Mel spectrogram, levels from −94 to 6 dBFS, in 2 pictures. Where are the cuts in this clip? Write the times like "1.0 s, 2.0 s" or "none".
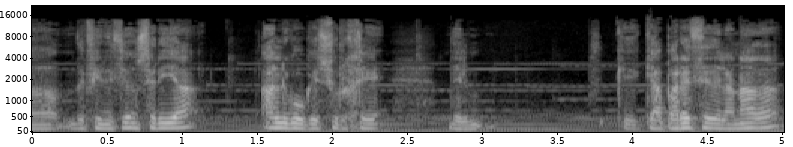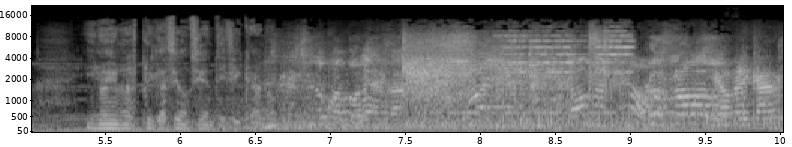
6.7 s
